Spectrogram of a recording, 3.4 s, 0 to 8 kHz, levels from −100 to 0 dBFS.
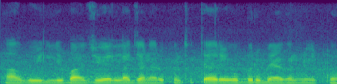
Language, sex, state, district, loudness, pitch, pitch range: Kannada, male, Karnataka, Belgaum, -17 LUFS, 125 Hz, 125-130 Hz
